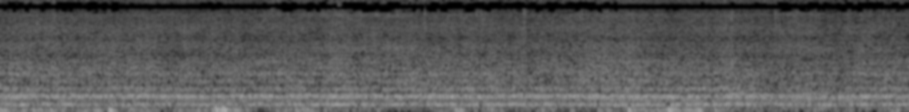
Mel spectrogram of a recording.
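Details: Pollinating bees give a continuous low buzzing hum, thick and unbroken, with a few soft low thumps rising briefly out of the drone.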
